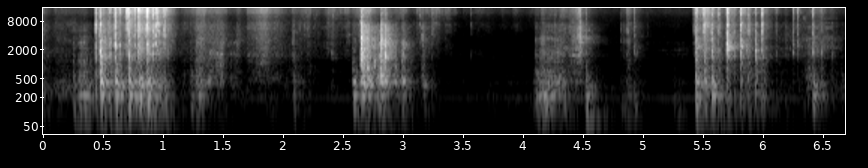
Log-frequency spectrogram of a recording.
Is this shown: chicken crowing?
no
